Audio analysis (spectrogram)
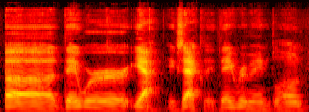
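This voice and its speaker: Low-voiced man explaining game rules. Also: level tone, measured pace, crowd noise. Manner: chatty, explains rules with many restarts and "uh"s. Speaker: host teaching a tabletop wargame. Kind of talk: casual rules explanation over a video call.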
